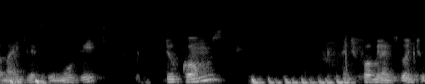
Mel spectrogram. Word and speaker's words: kommst: Du kommst, and formula is going to be do equals to st at the end of that verb. Interesting. Interesting. That's it. Du kommst. Kommst. That's how pronounce kommst.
